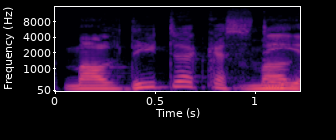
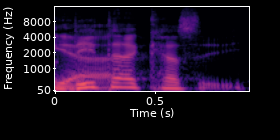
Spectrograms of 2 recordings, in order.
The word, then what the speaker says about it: Maldita Castilla: We also have I can't even pronounce that. – Maldita Castilla. – Maldita Castilla.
